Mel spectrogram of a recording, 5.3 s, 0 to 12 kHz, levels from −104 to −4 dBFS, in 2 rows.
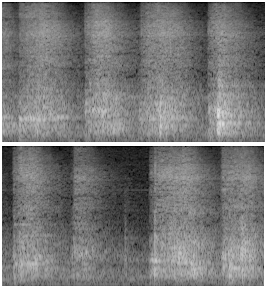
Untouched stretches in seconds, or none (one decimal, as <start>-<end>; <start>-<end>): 1.3-4.5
